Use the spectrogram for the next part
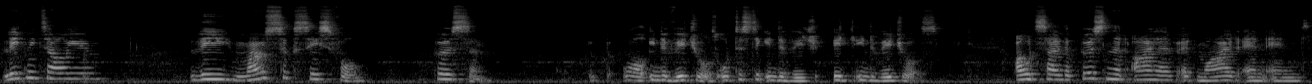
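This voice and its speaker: In a mid-range voice she speaks unhurriedly and pauses often, repeating words as she searches for them. She's an earnest Afrikaans-speaking parent vlogger in her forties, chatting casually to a phone camera on the counter while doing kitchen chores. Audio is poor, with slight background noise.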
